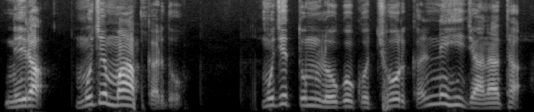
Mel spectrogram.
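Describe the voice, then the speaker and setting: Man as slow-speaking earnest young villager Raju. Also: sits high, animated, dry recording, clean studio sound. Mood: pleading. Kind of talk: cartoon horror story dialogue.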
